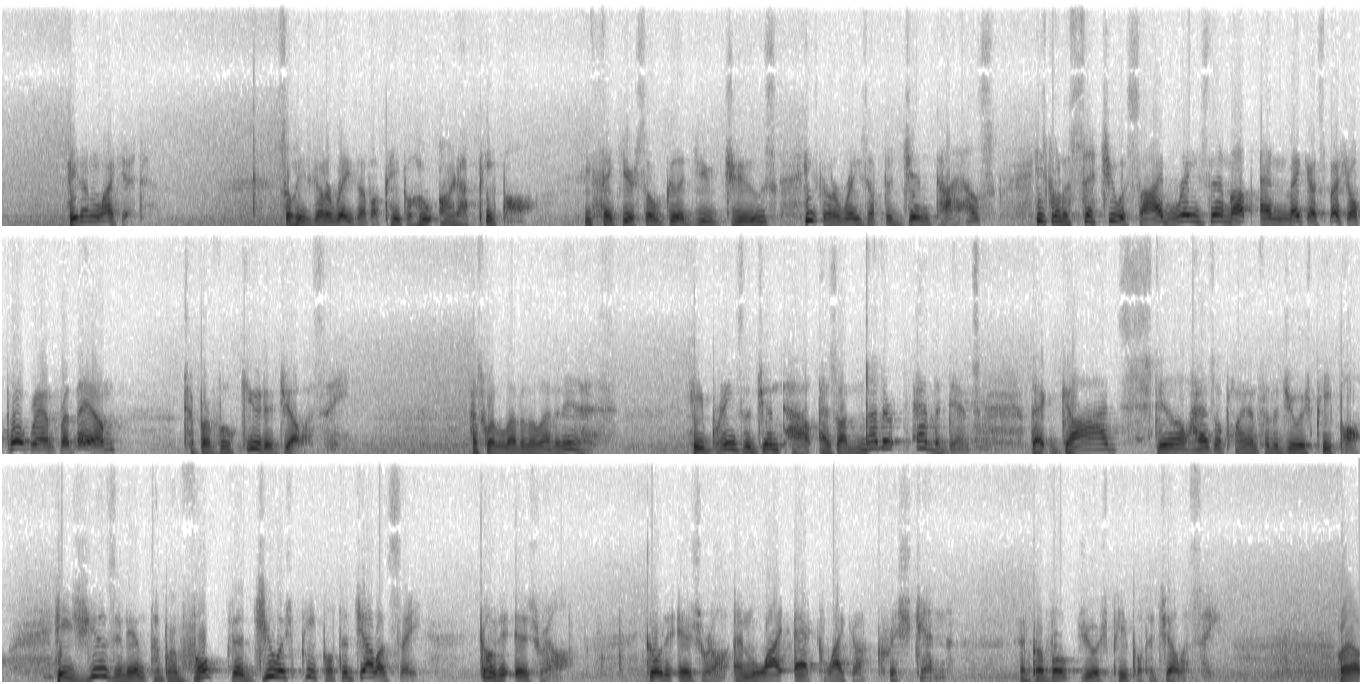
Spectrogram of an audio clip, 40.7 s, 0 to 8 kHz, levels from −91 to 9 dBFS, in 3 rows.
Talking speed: 145 wpm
